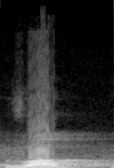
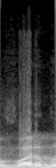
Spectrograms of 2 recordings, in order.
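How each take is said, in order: First: वर्ब without the R, "vawb"; correct pronunciation. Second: वर्ब with R pronounced, "varb"; wrong pronunciation. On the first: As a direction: glide over the R in वर्ब. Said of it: "रे नहीं पढ़ेंगे". (वर्ब बिना र के) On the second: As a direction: show the mistaken R in वर्ब. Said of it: "तो इसको वर्ब नहीं". (वर्ब में र बोलकर) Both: Shown as a demonstration.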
